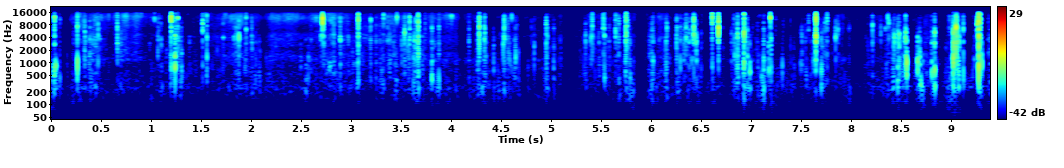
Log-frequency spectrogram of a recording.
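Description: Fingertips and long nails scratch and rub a flat, thin white paper sheet lying on a table. The result is a steady, bright papery scratching and crinkling with many quick, sharp peaks and almost no low end.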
